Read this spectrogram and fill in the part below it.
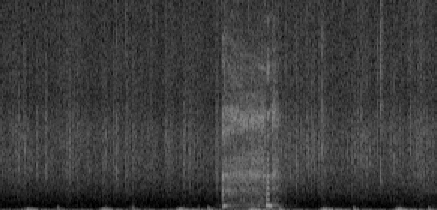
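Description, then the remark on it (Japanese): A steady heartbeat thumps low, roughly two beats per second, with a brief soft rustle of fabric breaking in partway through. No voices. A person's heartbeat heard by someone resting on their chest. “そうか、心臓の音を聞こえるか。”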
